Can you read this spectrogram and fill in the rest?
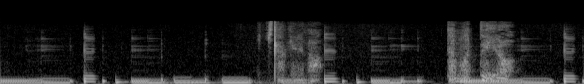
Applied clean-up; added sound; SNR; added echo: none; Finger snapping + Bass guitar; -4 dB; none.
